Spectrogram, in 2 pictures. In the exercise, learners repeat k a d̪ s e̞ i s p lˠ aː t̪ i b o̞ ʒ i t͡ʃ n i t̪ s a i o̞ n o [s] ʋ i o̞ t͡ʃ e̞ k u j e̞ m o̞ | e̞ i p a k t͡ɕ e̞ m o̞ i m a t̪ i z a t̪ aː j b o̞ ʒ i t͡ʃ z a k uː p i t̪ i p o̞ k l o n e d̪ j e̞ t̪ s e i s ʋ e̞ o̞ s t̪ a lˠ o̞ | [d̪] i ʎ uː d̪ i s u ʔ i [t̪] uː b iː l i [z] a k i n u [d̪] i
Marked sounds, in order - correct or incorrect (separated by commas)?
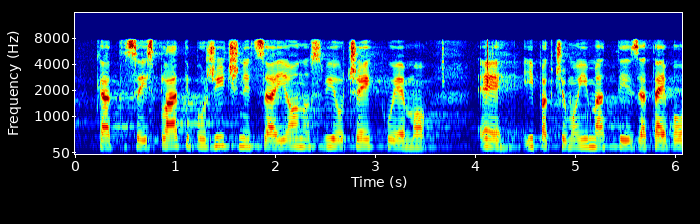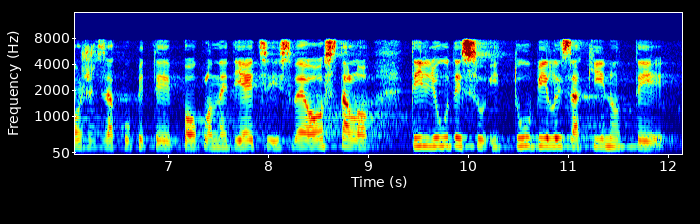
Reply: correct, incorrect, correct, correct, incorrect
